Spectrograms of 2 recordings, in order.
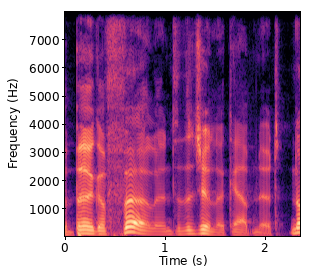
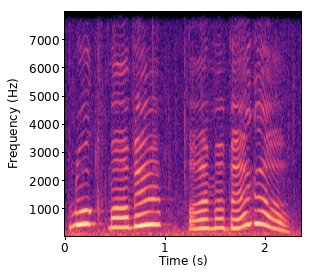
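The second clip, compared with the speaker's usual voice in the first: put-on very high squeaky little boy voice; proud little kid, high and bright-eyed; high child voice showing off; Timmy's voice; 4 dB louder than usual. A narrator's reading. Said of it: "and said".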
